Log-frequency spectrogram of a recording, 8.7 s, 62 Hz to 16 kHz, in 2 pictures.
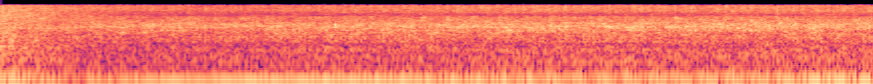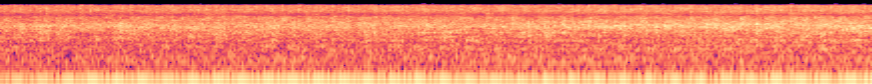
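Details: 1984 Ford Bronco, 351 Windsor 5.8L V8, first start in about a month after Hedman long-tube headers, open headers, not revved: very loud deep steady idle, even lumpy beat about four per second, raw bark, runs smooth; normal open-header idle.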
